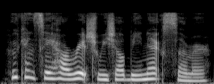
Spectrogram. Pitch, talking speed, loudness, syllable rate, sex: 235 Hz, 280 wpm, -16 LUFS, 5.8 syllables/s, female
